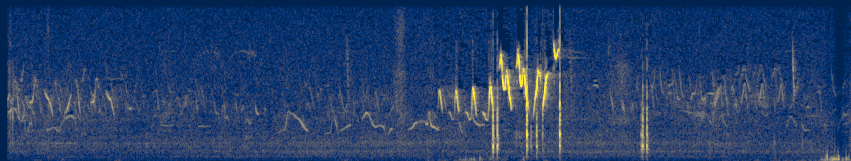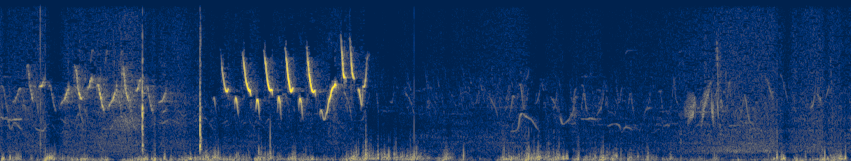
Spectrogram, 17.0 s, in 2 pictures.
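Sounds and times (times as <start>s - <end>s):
songbirds chirping and singing: 0.1s - 17.0s
sharp high bird calls: 1.7s - 10.0s.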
